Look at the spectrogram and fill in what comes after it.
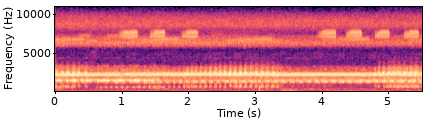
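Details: Frogs in rice fields at night croak in rapid pulsed bursts, stopping and restarting, with constant insect trilling, high chirp series and a brief faint knock in the background.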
